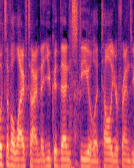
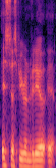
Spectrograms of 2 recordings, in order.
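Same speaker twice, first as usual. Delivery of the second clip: ordinary talk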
